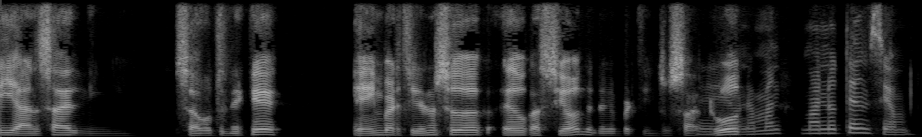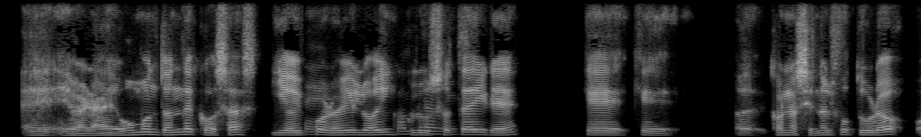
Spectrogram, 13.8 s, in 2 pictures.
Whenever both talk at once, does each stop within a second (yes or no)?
no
